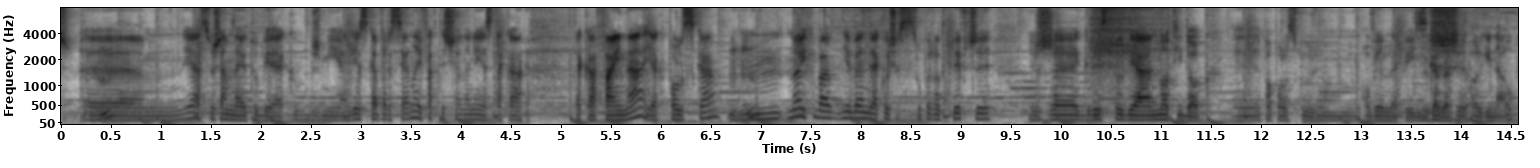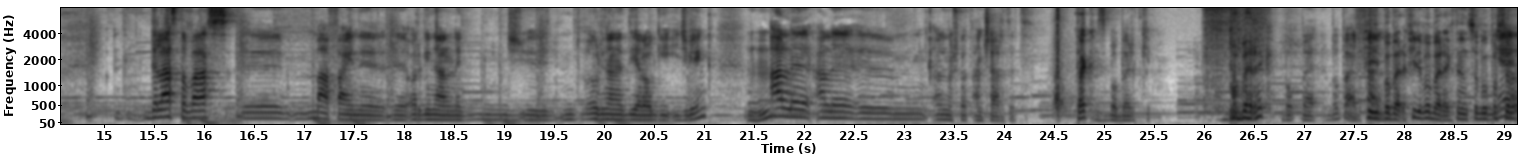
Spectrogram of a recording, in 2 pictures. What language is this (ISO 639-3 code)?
pol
